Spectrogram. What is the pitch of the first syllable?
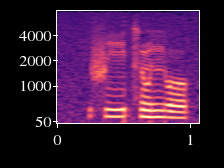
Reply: high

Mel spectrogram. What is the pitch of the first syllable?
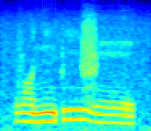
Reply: low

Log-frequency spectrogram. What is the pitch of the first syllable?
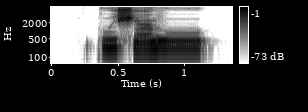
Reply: high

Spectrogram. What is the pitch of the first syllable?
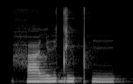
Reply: high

